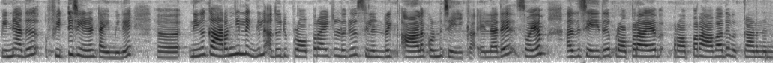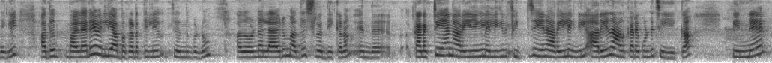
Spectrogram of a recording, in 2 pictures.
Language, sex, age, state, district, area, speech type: Malayalam, female, 18-30, Kerala, Thrissur, urban, spontaneous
